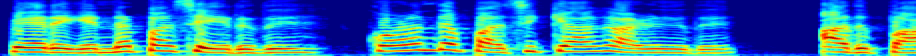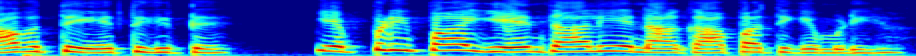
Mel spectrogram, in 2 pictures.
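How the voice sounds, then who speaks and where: An actress playing an anxious grandmother in a TV series, lamenting loudly over a hungry child, with music behind. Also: on the high side, expressive, moderate pace, no room sound, clean studio sound, lightly acted. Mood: distressed. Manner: emotional, lamenting.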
